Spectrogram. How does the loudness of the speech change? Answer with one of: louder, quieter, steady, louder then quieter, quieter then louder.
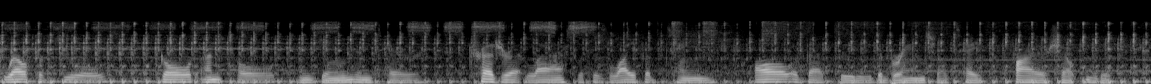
steady.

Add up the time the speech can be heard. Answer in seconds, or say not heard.
11 s.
